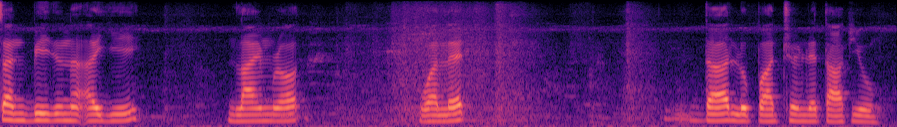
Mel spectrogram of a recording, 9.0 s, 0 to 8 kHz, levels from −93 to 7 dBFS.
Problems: background sounds at intervals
